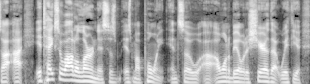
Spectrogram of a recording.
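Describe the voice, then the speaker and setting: In a very clean recording with a silent background, a man speaks in an animated tone at a medium pitch with ordinary pitch variation. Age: 50s. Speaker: pastor and podcast host. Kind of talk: casual chat.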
